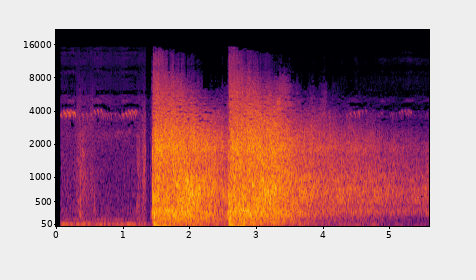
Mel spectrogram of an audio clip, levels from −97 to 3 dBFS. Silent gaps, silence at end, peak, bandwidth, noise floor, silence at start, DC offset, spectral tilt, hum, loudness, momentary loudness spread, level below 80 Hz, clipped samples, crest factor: none; 0 s; 0 dBFS; 15.5 kHz; -40 dBFS; 0.05 s; under 0.1%; -4.5 dB/octave; none; -13 LUFS; 23 LU; -34 dBFS; under 0.1%; 16 dB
